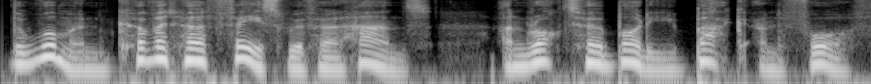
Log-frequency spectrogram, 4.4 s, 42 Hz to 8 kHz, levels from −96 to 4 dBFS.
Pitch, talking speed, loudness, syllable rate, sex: 130 Hz, 205 wpm, -19 LUFS, 5.3 syllables/s, male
